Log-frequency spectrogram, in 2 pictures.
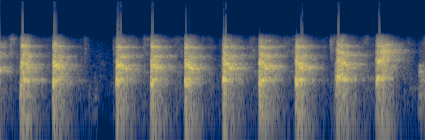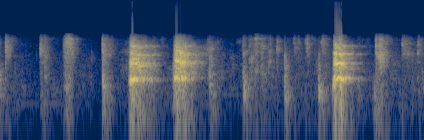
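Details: Three cocker spaniels begging for a walk give bursts of rapid barking. A string of eight quick barks comes first, then softer yips, then more barks with a few scattered whimpers near the end.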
